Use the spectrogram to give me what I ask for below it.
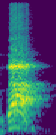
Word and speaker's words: vas: Tu vas. That S is silent. Répétez, tu vas.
